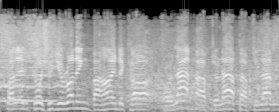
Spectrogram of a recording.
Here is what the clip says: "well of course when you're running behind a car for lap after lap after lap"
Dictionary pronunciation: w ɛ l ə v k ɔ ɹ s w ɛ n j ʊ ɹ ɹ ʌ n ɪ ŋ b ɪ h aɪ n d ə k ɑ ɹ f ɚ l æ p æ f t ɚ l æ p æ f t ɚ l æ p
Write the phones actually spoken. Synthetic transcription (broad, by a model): w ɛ l ə v k ɔ ɹ s w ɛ n j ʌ ɹ ɹ ʌ n ɪ ŋ b ɪ h aɪ n d ə k ɑ ɹ f ɚ l æ p æ f t ɚ l æ p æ f t ɚ l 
